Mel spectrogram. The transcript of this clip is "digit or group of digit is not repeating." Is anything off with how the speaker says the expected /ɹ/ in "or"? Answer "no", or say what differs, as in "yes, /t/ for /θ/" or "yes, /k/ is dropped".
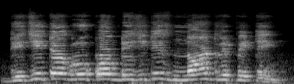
yes, /l/ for /ɹ/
